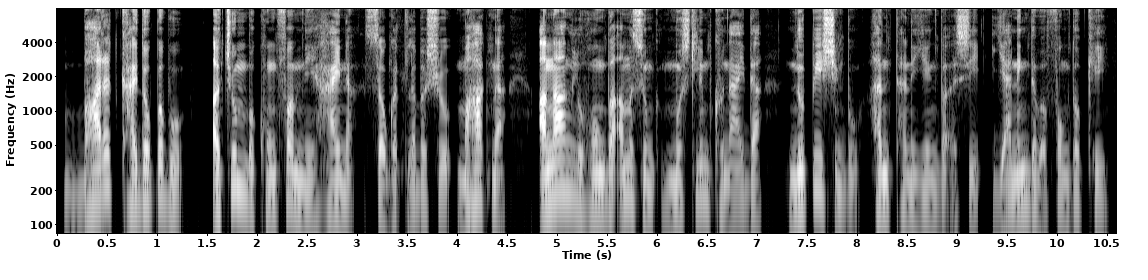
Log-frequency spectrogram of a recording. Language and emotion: Manipuri, neutral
